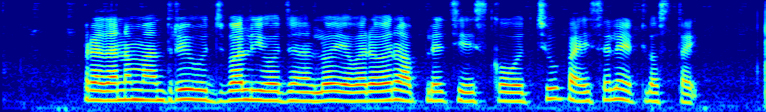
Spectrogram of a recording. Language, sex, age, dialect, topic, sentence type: Telugu, female, 25-30, Telangana, banking, question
